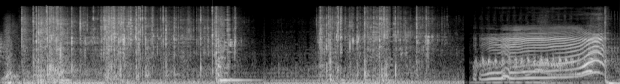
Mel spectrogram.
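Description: Plastic toy monster trucks cracking and breaking under a car tyre: a dense run of sharp cracks and snaps for about four and a half seconds. Near the end it changes suddenly to a short voice-like cry rising in pitch.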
